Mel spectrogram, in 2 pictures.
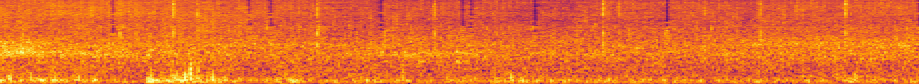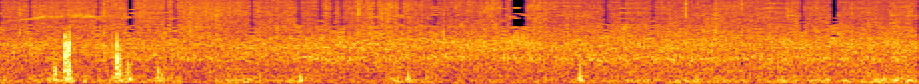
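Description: Wind rushes and buffets steadily while riding along a road.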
